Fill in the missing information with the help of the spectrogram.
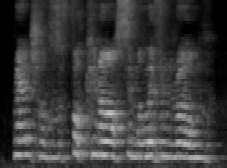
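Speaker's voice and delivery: high, loud mimicked phone complaint; acted irate yell. Retold irate phone call.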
